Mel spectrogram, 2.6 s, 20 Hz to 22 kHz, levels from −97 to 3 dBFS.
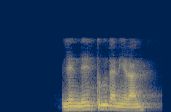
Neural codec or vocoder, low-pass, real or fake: codec, 24 kHz, 0.5 kbps, DualCodec; 5.4 kHz; fake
